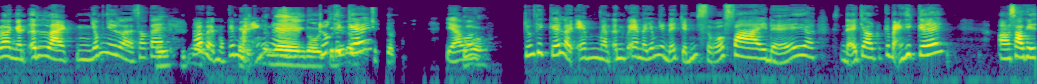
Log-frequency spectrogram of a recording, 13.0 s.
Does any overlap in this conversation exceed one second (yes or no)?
yes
